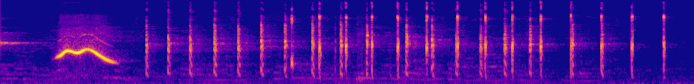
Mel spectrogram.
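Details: Talking ring-necked parakeet kept as a pet: one loud wavering whistle, then a long series of sharp, clicking chatter notes repeated about four times per second until the end.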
